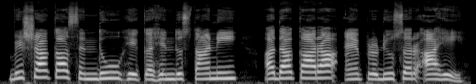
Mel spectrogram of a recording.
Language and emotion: Sindhi, neutral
